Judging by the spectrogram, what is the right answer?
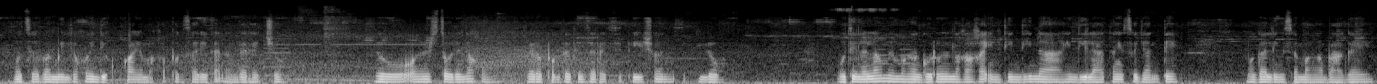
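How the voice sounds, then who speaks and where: Brief: young man as a shy, stammering student narrator, flat tone, faint hiss. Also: mid-range voice, natural voice. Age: young adult. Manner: soft-spoken, self-doubting, stammers. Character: shy, insecure male student, Michael. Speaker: narrator and lead character. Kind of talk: student radio drama narration.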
